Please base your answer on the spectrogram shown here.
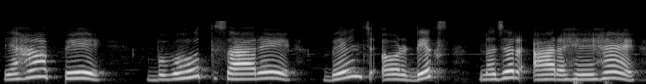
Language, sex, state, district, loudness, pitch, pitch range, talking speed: Hindi, female, Jharkhand, Palamu, -16 LUFS, 250 Hz, 230-285 Hz, 100 wpm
